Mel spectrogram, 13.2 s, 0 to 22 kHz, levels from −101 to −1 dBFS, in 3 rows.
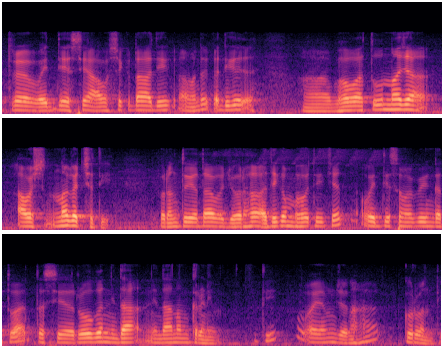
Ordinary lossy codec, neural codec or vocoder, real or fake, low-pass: none; none; real; 7.2 kHz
